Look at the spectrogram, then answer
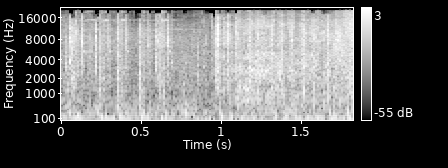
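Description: Rapid bursts of SMG fire in a professional Counter-Strike: Global Offensive match on the Train map, quiet and fairly dense across the moment, with little talk over it.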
